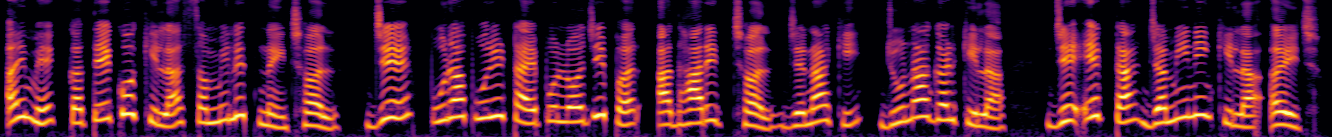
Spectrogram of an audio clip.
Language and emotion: Maithili, neutral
